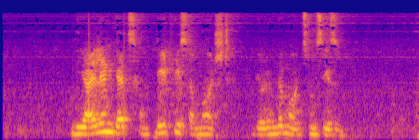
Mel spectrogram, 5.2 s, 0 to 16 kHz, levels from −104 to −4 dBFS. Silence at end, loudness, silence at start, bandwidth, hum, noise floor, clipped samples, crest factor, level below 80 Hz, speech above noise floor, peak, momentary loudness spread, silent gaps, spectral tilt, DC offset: 0.9 s; -20 LUFS; 0.9 s; 11.5 kHz; none; -52 dBFS; under 0.1%; 18 dB; -56 dBFS; 32 dB; -4 dBFS; 13 LU; none; -4.5 dB/octave; under 0.1%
